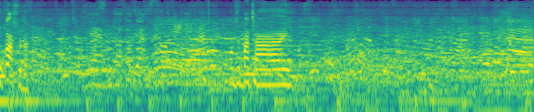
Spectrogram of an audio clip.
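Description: Group chatter: several people talking at once. One voice calls out a drawn-out phrase a little before the middle.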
